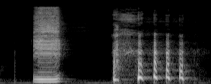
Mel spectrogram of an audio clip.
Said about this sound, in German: das ist wie genau. so ein Buzzer. wie ein Buzzer-Sound. Hört sich ähm, an, naja, hört sich irgendwie an wie so ein ziemlich kaputter Furz.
